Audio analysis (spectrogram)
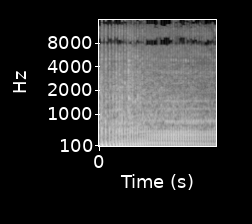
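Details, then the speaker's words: Excell XR2625 pressure washer small single-cylinder engine after replacing the cracked pump: smooth, even, fast putter with no knocks or misses; normal running. "and that is how you fix a pressure washer in about 20 minutes so a brand new pump looks a little different who cares because it works like a champ"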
